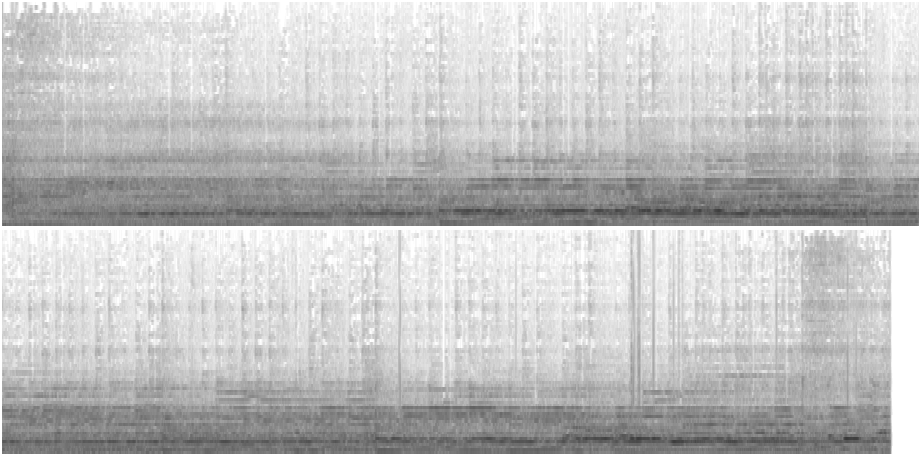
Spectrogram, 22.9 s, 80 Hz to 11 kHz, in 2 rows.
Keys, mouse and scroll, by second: 0.9 right click, 1.9 click, 6.7 click, 12.2 right click, 13.4 right click, 16.3 click, 22.6 right click.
